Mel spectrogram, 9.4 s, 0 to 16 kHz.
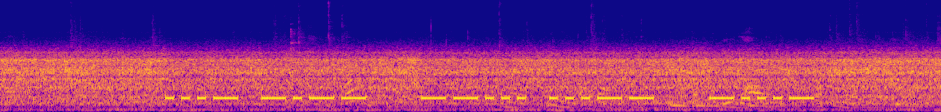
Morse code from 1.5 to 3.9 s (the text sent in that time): VY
